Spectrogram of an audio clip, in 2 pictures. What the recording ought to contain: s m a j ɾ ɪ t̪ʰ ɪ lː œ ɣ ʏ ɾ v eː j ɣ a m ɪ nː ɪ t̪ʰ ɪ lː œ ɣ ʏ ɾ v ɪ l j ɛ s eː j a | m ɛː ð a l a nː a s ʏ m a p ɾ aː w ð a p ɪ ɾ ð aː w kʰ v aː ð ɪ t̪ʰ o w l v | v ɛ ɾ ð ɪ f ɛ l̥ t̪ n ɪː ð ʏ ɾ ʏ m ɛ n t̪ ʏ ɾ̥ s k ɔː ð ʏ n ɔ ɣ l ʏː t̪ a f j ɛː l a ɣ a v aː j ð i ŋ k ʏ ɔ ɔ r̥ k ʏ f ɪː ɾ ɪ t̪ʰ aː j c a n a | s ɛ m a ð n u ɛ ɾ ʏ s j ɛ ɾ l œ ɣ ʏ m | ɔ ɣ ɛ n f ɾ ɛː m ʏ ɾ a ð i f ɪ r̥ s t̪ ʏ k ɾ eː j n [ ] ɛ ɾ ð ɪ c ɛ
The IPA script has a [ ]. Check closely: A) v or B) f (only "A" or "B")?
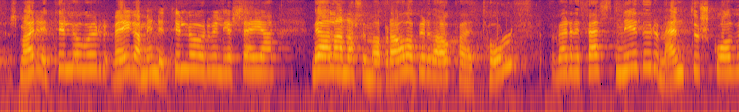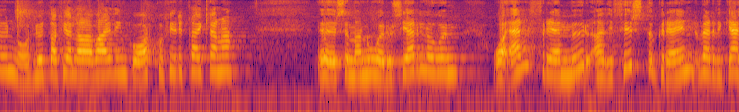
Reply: A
